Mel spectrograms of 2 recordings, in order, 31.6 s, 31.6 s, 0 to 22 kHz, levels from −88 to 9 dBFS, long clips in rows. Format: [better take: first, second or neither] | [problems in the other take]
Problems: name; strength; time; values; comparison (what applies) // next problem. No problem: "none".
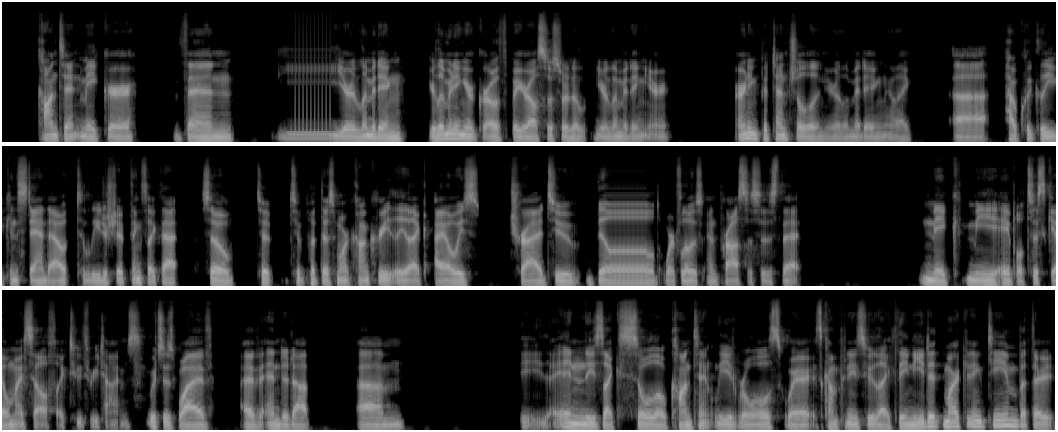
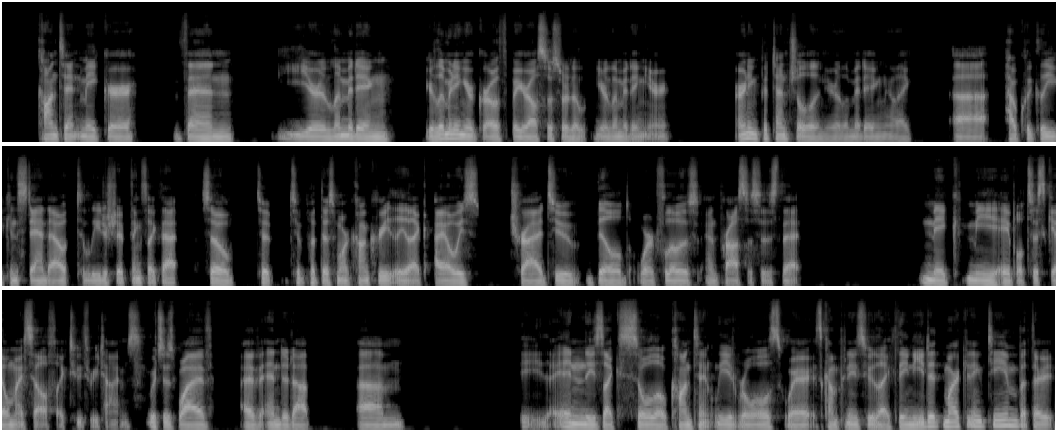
second | audio freezing; at 3 s and at 17 s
